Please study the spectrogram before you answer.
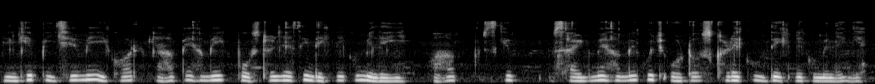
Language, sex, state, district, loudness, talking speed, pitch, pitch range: Hindi, female, Bihar, Saran, -17 LUFS, 210 wpm, 180 Hz, 165-195 Hz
